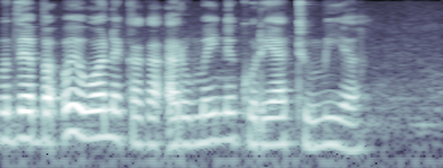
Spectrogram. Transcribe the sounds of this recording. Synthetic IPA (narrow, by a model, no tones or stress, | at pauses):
ʊðɛbaʔojowɔnɛkakaʔaɾumainekoɾeatumia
